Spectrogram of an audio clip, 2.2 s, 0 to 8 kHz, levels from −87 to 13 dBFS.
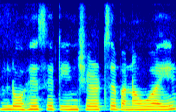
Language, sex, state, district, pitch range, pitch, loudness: Hindi, female, Uttar Pradesh, Jyotiba Phule Nagar, 210-225 Hz, 215 Hz, -14 LUFS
